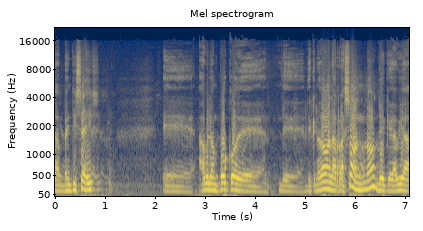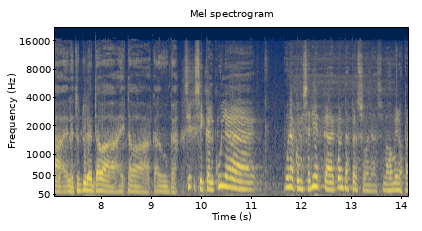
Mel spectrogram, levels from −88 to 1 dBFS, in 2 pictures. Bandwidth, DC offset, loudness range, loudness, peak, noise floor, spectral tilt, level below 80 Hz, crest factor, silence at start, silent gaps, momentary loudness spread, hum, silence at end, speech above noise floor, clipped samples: 17 kHz; under 0.1%; 5 LU; -10 LUFS; 0 dBFS; -35 dBFS; -5.5 dB/octave; -38 dBFS; 10 dB; 0 s; none; 13 LU; none; 0 s; 26 dB; 0.9%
